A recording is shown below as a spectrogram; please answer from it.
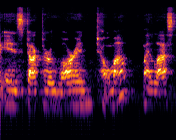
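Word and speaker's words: Thoma: Lauren Toma.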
